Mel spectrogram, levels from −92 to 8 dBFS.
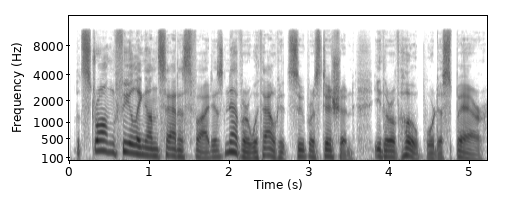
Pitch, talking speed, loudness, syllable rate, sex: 120 Hz, 160 wpm, -19 LUFS, 5.2 syllables/s, male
